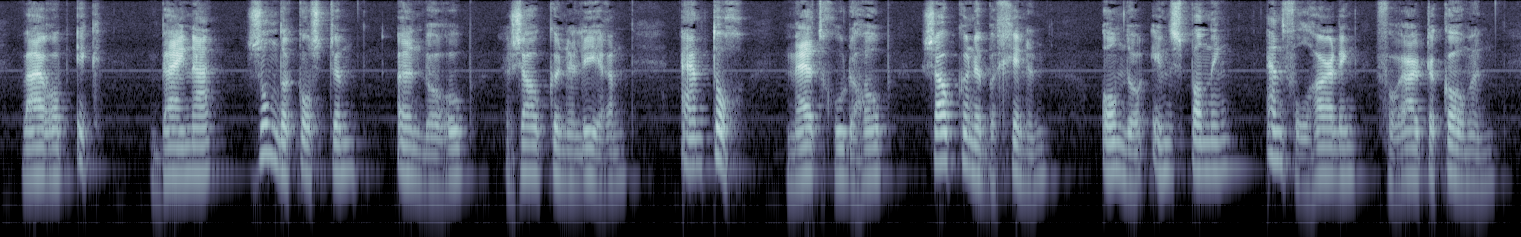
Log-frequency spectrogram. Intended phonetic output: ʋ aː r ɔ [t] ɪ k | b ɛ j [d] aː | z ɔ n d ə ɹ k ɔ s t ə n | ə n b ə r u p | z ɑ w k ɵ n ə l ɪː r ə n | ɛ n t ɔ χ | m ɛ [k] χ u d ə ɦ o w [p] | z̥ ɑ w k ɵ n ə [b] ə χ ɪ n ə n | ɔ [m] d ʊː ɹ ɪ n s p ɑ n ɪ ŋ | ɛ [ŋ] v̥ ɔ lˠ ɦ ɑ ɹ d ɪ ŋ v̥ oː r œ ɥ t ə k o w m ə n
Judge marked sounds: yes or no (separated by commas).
no, no, no, yes, yes, yes, no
